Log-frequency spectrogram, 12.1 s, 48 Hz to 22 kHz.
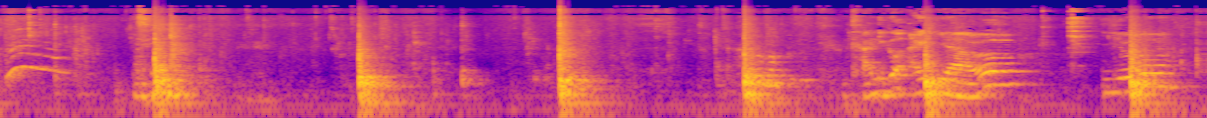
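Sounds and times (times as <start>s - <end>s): plastic bottle thudding on floor: 1.4s - 2.2s.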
